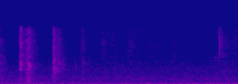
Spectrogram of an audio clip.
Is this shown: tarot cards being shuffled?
yes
